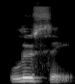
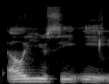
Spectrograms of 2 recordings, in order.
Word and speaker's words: Luce: We're going in with It's spelled Luce, not Lucy.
